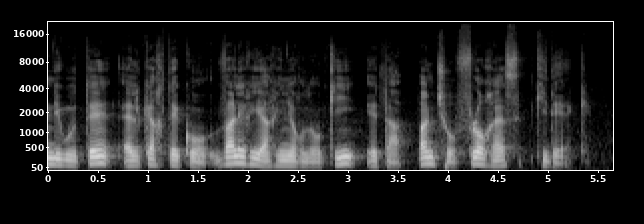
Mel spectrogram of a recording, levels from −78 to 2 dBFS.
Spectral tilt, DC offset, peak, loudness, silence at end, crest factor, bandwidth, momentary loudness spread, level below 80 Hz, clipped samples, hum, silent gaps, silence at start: -5.5 dB/octave; under 0.1%; -2 dBFS; -23 LUFS; 0.3 s; 20 dB; 17 kHz; 12 LU; -60 dBFS; under 0.1%; none; none; 0 s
